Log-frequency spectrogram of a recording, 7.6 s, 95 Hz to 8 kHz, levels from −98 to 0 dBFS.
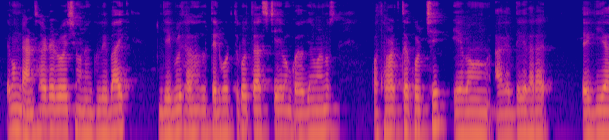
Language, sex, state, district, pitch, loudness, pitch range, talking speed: Bengali, male, West Bengal, Dakshin Dinajpur, 120 Hz, -39 LUFS, 115-125 Hz, 205 wpm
